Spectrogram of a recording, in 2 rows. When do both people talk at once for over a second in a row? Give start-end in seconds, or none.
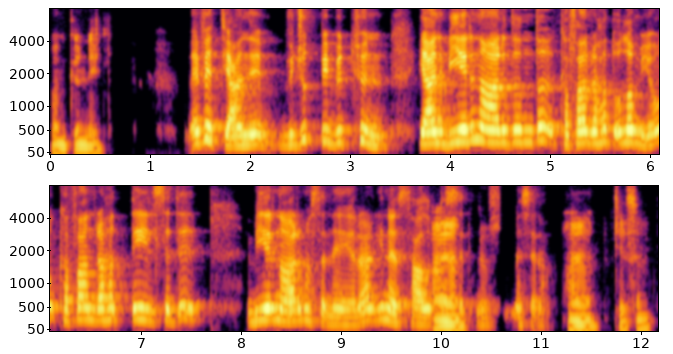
none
